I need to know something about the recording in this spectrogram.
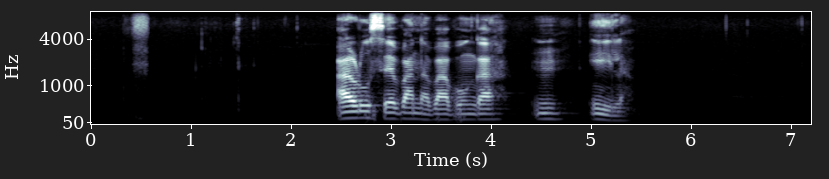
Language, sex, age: Venda, male, 25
